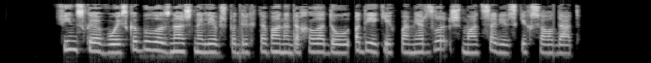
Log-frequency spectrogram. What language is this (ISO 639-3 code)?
bel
